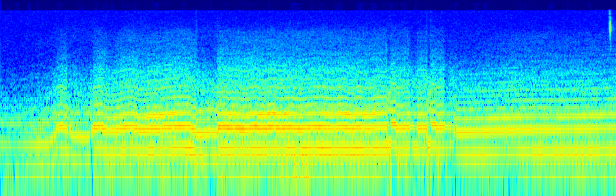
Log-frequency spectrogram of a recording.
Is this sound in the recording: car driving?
yes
